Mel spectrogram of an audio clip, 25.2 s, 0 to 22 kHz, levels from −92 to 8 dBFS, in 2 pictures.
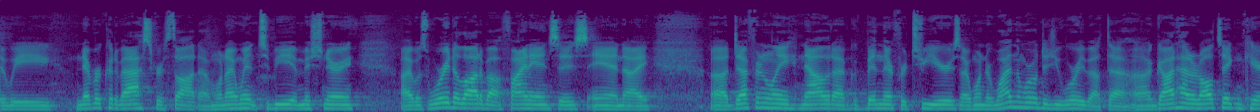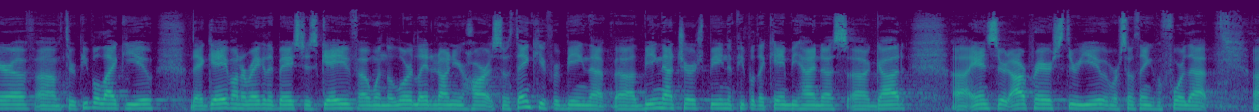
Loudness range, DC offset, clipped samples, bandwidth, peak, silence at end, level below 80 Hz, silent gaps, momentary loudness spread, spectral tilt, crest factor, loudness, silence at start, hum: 2 LU; under 0.1%; under 0.1%; 15 kHz; -16 dBFS; 0 s; -72 dBFS; none; 6 LU; -4.5 dB/octave; 18 dB; -35 LUFS; 0 s; none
